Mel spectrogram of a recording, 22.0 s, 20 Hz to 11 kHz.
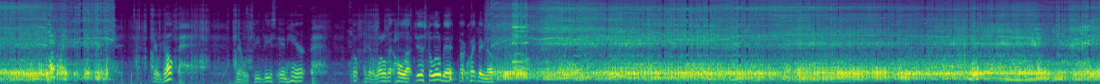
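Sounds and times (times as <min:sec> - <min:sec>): cordless drill enlarging hole: 0:00.0 - 0:02.4, 0:09.7 - 0:22.0.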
